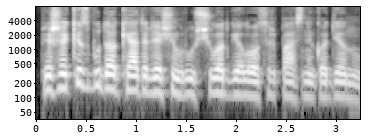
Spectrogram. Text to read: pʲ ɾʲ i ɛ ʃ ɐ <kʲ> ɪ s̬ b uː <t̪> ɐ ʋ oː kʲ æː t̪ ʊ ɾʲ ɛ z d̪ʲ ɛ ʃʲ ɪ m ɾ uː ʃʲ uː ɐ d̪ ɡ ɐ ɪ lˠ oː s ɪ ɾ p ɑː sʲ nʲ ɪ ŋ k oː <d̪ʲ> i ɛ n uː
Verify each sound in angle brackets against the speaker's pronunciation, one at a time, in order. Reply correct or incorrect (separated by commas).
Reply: correct, incorrect, correct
